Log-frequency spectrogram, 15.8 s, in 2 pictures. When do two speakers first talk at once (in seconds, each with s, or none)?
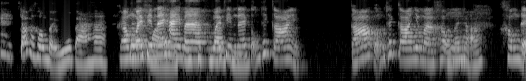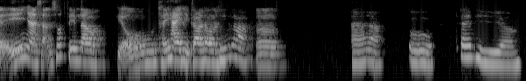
1.9 s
